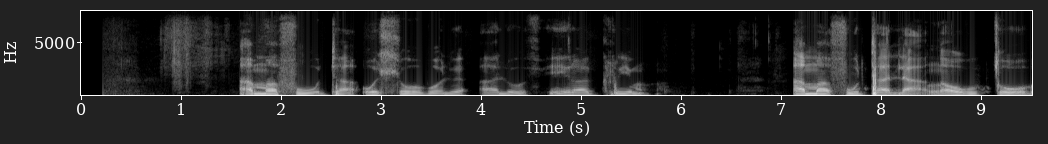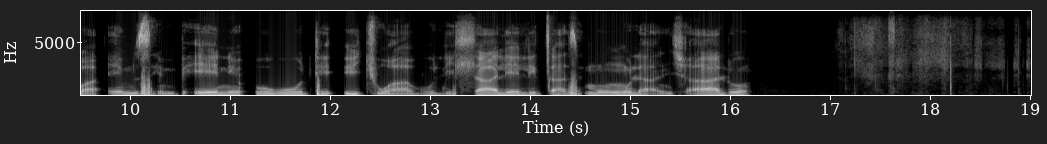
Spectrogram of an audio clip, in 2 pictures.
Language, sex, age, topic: North Ndebele, male, 25-35, health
